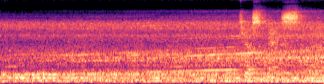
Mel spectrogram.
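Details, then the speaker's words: Washing machine running empty on a rinse-and-spin program: a steady low, rough growl under the spin drone with no knocking. The owner suspects bad motor bearings, though the drum is not loose; not confirmed. "Yeah, that sounds like bad bearings. Only that the drum, the bearing is not that bad, so the drum is not loose or anything, but"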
